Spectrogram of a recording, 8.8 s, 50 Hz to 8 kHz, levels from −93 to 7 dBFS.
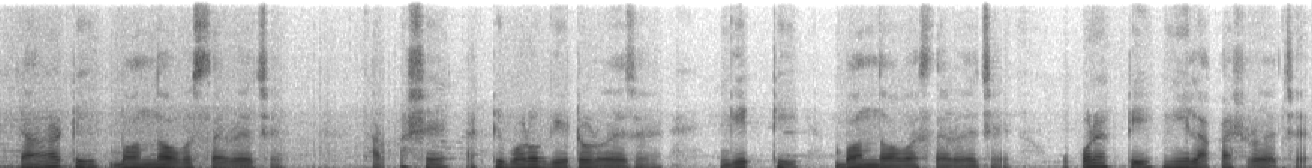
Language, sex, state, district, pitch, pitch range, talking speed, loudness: Bengali, male, West Bengal, Dakshin Dinajpur, 120 Hz, 110-130 Hz, 135 wpm, -20 LUFS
